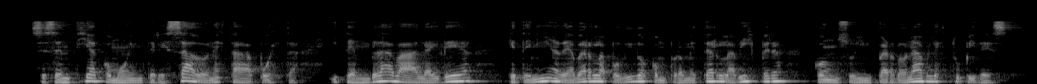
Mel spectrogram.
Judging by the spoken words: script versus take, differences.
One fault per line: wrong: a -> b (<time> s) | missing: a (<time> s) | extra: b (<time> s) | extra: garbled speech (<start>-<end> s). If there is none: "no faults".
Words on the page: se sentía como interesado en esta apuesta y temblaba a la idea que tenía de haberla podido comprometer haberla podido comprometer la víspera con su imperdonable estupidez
missing: haberla podido comprometer (7.2 s)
